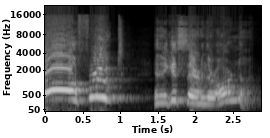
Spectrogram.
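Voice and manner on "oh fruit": loud, high exaggerated cry; acted hungry exclamation, pitched way up; mock frustrated outburst. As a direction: cry out in hammed-up exasperation. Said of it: "he got so frustrated".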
